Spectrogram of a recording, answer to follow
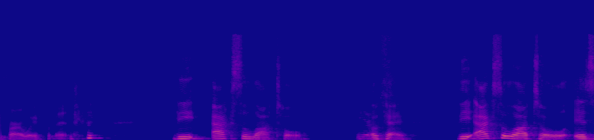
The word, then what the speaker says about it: axolotl: And I don't even know how to pronounce the word. How do you say it in English? In English. Axolotl.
